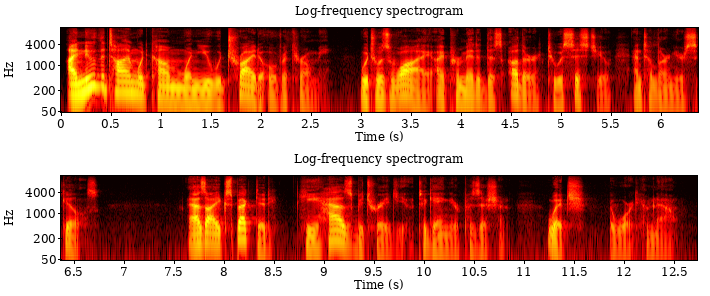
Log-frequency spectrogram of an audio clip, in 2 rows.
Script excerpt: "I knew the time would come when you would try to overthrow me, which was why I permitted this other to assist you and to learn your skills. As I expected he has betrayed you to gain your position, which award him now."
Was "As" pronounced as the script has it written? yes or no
yes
